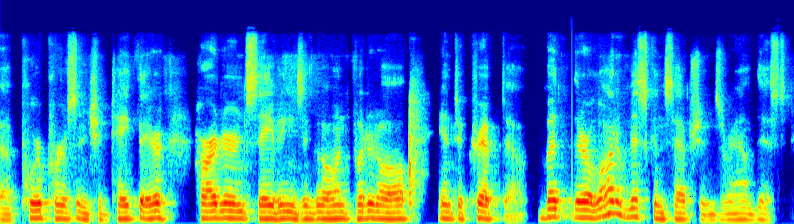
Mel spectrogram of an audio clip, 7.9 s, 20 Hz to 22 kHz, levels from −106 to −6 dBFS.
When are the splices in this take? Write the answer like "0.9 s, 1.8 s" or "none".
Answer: 5.5 s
